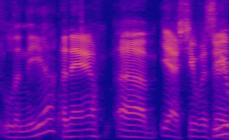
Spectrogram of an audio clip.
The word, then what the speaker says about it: Linnea: And then is her name pronounced Linnea? Linnea.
